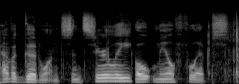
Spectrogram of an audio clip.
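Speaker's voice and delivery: ordinary talk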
